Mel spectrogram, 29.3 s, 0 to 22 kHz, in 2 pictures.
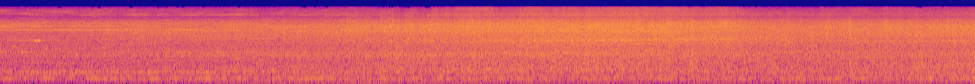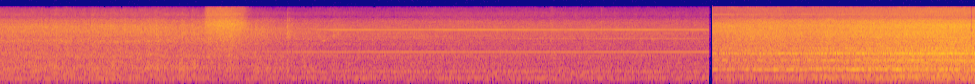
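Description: A regional passenger train runs slowly through the station, a steady hum with a few level tones. About 25 seconds in, a sudden cut brings a louder, close freight train: an electric locomotive and covered wagons rolling by with wheel rumble and whining tones.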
